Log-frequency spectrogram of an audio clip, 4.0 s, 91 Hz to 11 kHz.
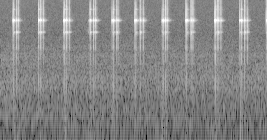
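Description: A carved moon goddess figure named as agate is tapped in a steady, unhurried rhythm, about 80 taps a minute. Twelve short, bright clicks are heard, some landing as quick doubles, each with a high, glassy tick that dies away almost instantly. There is no low-end body, just the crisp, high taps over a quiet background.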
